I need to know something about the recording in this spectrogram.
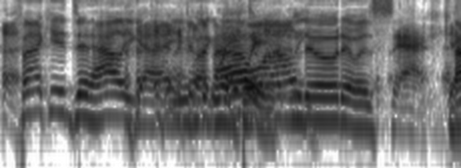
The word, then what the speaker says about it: Denali: It's Denali. Denali. Yeah, that's okay. Some like mass roots coming through. Yeah, the mass. There's no Duncan D's up there. Fucking Denali guy. You fucking Denali.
